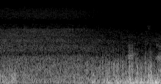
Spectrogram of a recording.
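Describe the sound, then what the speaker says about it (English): Ocean waves roll in on a beach with a steep drop-off at the water's edge, a steady close rush of surf mixed with heavy wind buffeting the microphone, with no talking. "Waves are coming in a little bit."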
